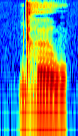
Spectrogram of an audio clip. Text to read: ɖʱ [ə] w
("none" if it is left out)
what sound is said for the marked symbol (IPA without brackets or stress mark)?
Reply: ə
